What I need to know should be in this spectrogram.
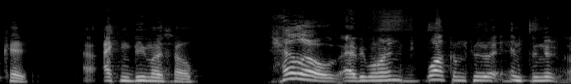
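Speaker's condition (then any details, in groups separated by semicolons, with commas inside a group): Cerebral palsy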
